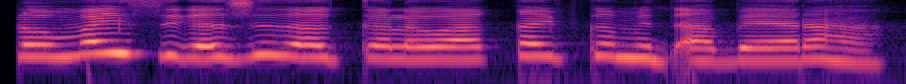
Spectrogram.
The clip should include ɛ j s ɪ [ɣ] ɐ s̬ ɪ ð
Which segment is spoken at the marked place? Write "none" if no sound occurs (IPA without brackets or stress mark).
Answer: ɣ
